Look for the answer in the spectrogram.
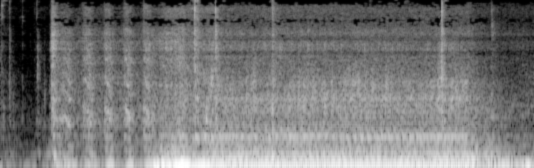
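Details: Diesel machine with a keypad immobilizer started after the password gives a green light: brief crank, then it catches cleanly into a steady, even idle; healthy start.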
